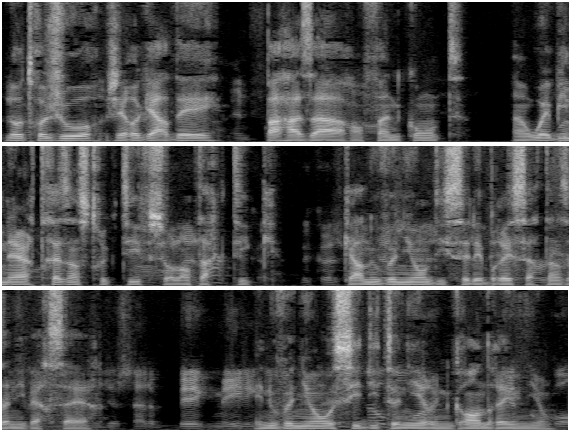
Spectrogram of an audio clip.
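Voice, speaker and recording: A man giving translated political commentary as a voice-over, explaining in a measured way. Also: deep voice, fairly even intonation, warm tone. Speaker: panel commentator.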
